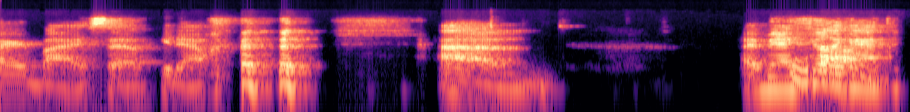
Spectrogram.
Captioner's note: laughing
